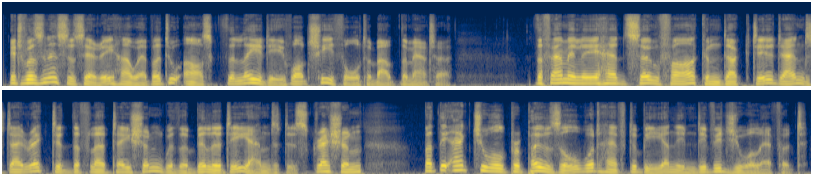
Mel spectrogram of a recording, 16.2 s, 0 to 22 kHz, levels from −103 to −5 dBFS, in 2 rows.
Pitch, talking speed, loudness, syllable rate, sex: 120 Hz, 145 wpm, -18 LUFS, 4.6 syllables/s, male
